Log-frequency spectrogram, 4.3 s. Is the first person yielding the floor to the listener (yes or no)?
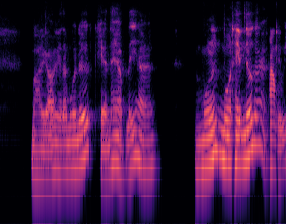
no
